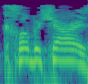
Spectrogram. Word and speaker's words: Klobuchar: I noticed Senator Amy Klobuchar, is that how we pronounce her name? – Yes.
